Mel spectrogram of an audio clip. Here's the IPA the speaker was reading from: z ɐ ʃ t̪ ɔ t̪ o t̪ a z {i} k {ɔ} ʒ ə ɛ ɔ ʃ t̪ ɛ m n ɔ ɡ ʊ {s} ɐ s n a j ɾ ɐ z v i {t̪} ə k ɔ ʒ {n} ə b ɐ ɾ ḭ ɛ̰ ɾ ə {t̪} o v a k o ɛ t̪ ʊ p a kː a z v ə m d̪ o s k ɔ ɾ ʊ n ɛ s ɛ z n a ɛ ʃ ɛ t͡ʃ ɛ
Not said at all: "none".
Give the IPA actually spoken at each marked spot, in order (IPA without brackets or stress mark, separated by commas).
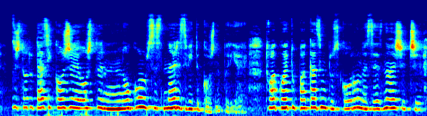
i, ɔ, s, t̪, n, t̪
